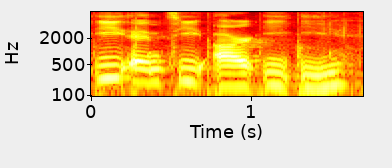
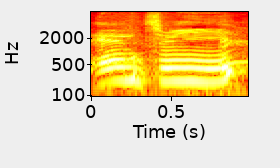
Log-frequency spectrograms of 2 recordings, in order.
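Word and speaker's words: entrée: What is e n t r e e? e n t r e e Uh entree. We will say entry.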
